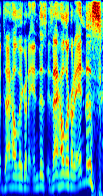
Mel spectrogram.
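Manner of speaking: frantic, very loud disbelief. Retelling how the other speaker reacted to the ending: imitating someone freaking out. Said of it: "I was freaking out".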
